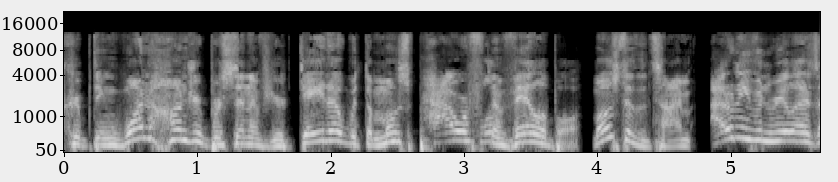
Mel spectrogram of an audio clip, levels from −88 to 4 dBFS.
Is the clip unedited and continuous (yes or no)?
no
